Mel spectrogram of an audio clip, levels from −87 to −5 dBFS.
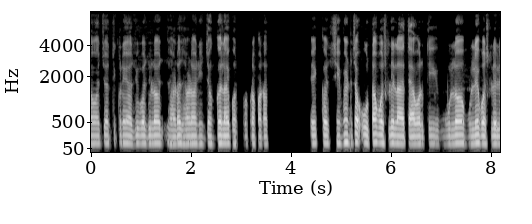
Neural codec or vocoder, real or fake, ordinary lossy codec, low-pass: none; real; none; none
